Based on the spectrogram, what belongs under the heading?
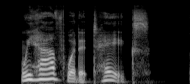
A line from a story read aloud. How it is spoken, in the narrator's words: said Alan Rosenfield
